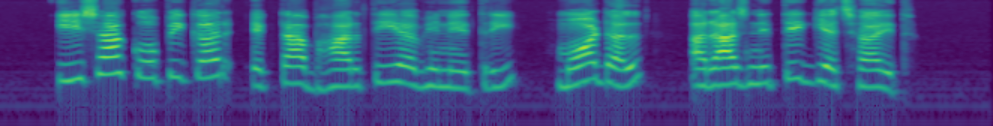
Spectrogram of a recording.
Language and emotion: Maithili, neutral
